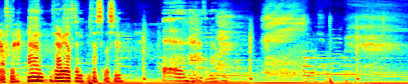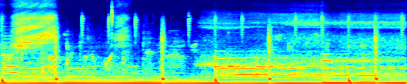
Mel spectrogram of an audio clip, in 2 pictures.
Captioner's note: doing the reset breath/physiological sigh to ease anxiety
